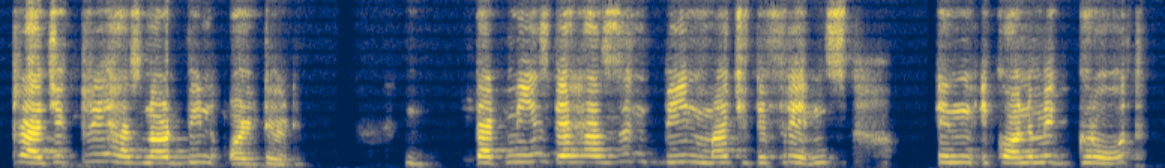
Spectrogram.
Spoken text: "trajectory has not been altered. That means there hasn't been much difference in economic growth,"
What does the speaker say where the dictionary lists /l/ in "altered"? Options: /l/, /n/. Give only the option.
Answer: /l/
